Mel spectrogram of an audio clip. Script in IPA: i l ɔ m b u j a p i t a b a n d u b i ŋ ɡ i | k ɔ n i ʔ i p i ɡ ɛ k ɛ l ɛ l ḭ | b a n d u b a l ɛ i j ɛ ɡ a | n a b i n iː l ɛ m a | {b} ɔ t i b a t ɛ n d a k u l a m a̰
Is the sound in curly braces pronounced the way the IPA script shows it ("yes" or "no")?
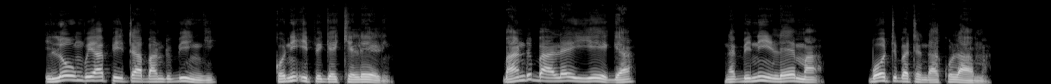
yes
